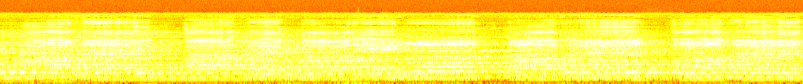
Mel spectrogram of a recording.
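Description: Slow sacred singing, a chant or hymn in long held notes that change every second or two.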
